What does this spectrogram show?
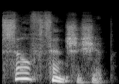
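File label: "self censorship", British English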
